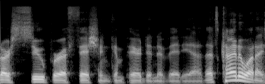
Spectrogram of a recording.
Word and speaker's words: Nvidia: a lot of questions popping up here it's pronounced Nvidia I know but I still say in the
